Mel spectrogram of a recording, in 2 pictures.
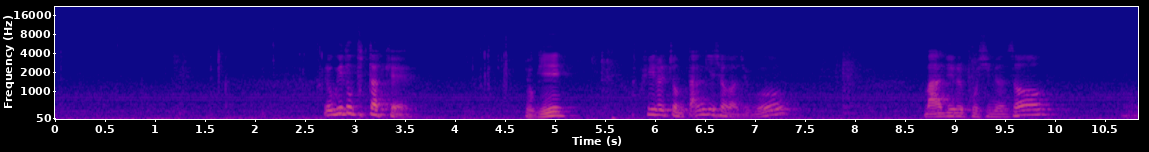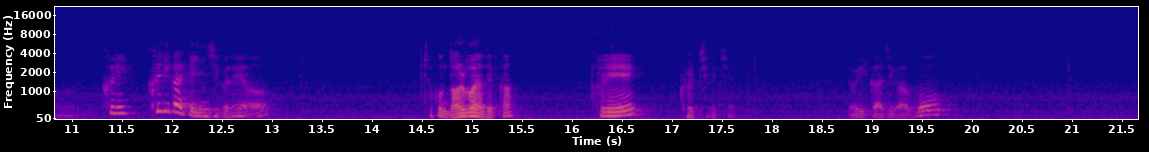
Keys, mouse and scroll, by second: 0.6-2.2 middle drag, 2.9 middle click, 6.1-9.7 scroll up 3, 16.2-21.6 drag.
